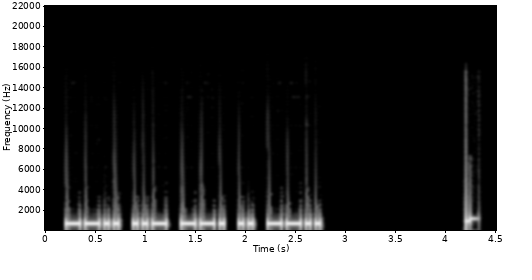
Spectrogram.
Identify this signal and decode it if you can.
Morse code, heard as a keyed tone, about 25 wpm, 700 Hz. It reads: ZUGIZ
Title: Code Groups - 5 Letter:Numbers - 25wpm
